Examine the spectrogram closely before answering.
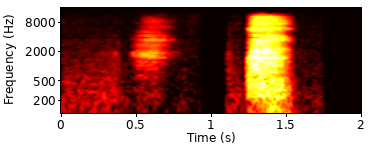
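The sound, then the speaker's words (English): A person takes two breaths alone in quiet: a short, soft breath first, then a louder, sharper and longer one a moment later. “Taking a breath.”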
